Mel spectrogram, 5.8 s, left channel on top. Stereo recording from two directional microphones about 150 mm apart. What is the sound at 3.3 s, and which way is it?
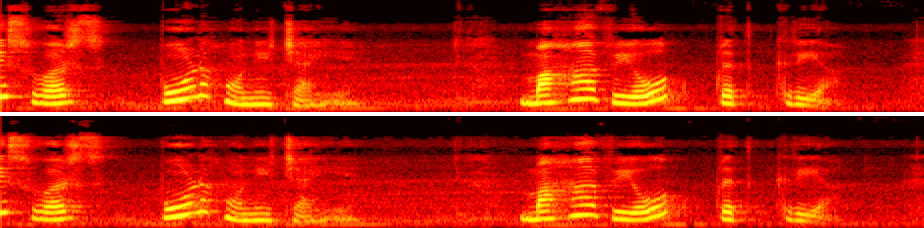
A woman's voice, 30° left (ahead or behind).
